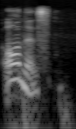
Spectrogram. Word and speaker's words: honest: it's followed by the oh oh nest yes honest honest but that 23 you say hospital you are pronouncing that but is the same we do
